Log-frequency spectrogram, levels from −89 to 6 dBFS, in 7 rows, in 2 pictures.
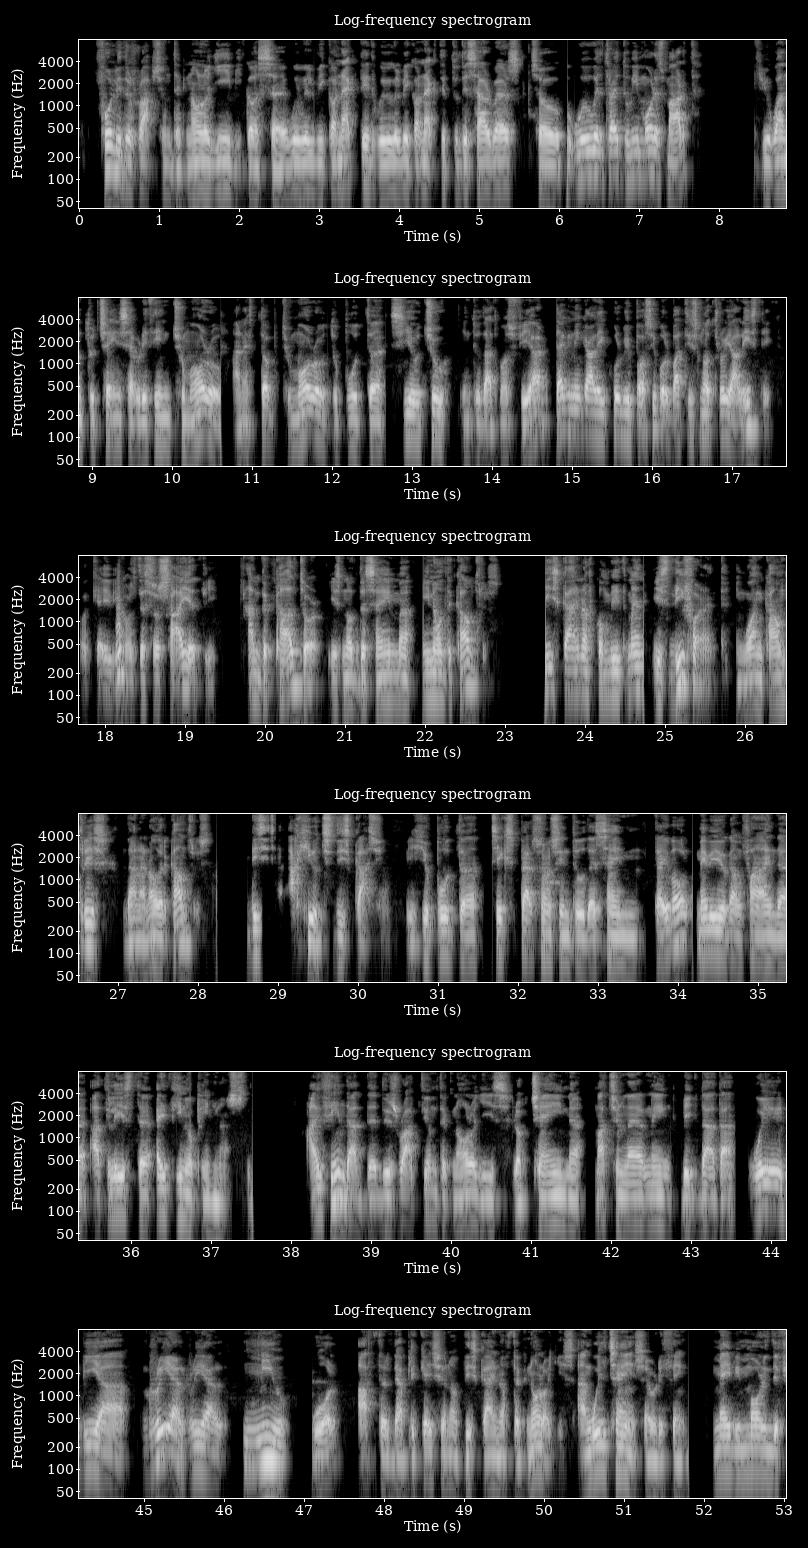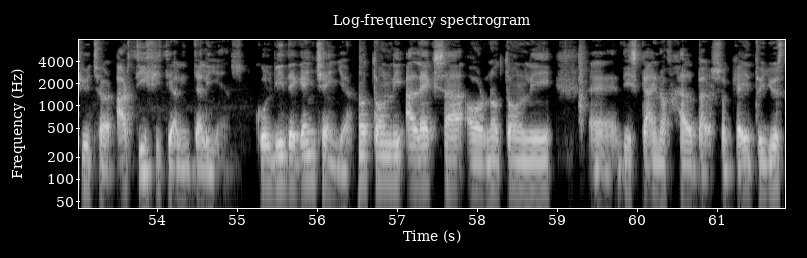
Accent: Spanish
